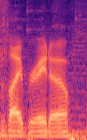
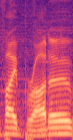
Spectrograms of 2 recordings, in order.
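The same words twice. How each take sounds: First: The middle syllable sounds like the start of vibrate. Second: The middle syllable rhymes with the start of bravo. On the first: It comes from the things vibrating. "I think it's just vibrato. Because they're vibrating" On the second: It is borrowed from the musical term. "what's the stuff with like music and stuff where it's like pronounced like Brato, Bravo"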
